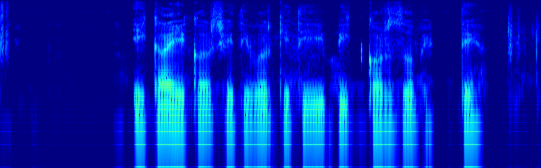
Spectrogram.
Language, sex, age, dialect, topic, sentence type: Marathi, male, 25-30, Varhadi, agriculture, question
